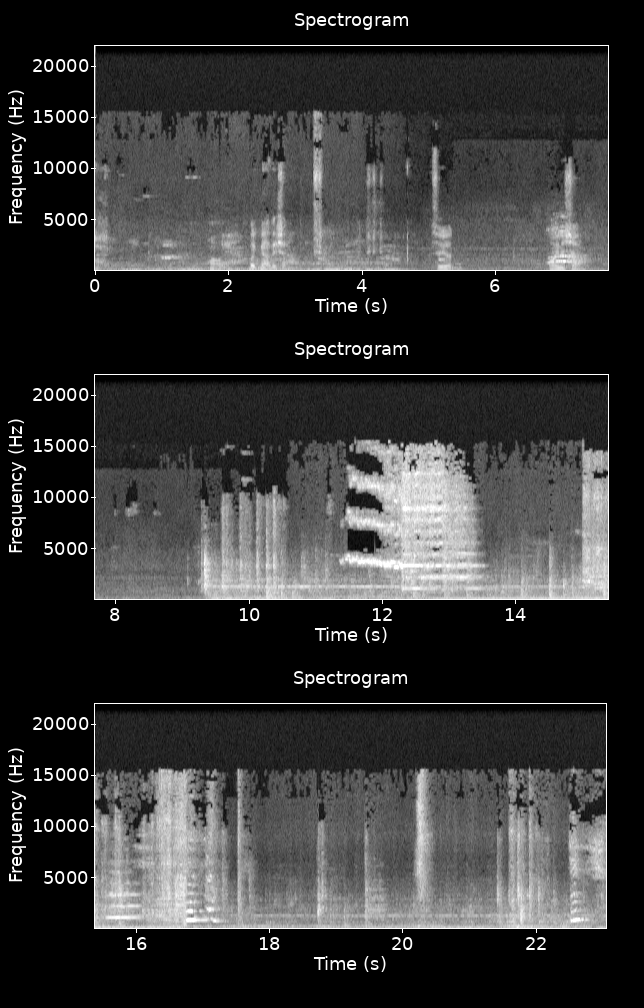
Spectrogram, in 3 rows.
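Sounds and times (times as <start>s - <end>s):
gate motor humming: 9.2s - 23.0s
gate squeal: 11.4s - 13.8s, 14.9s - 17.6s, 22.5s - 23.0s.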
